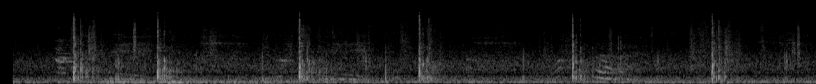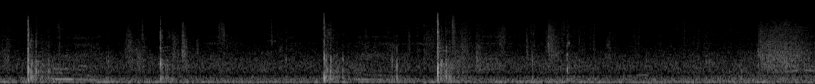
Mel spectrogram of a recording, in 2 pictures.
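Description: Tennis rally on a clay court: sharp racket strikes on the ball about every second and a half, each followed by a softer bounce, over a steady low background.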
